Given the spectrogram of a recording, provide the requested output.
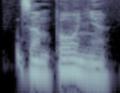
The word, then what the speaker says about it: Zampogna: or intriguing so let's dive into today's word zampona which means a type of Italian bagpipe let's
